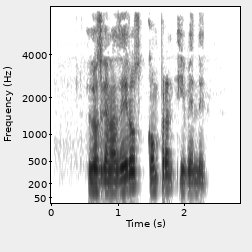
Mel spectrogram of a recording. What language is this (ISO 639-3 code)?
spa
